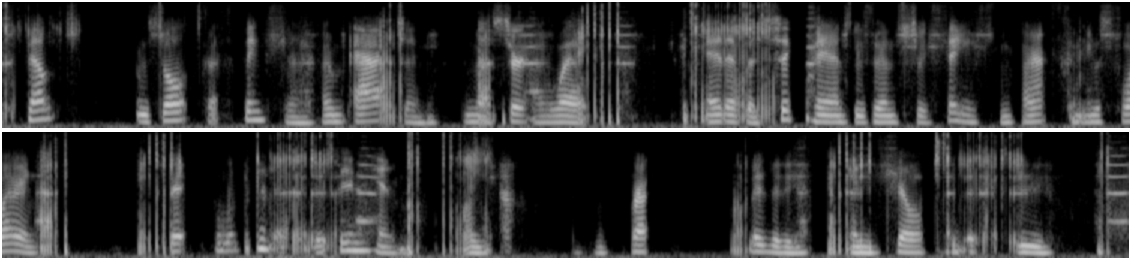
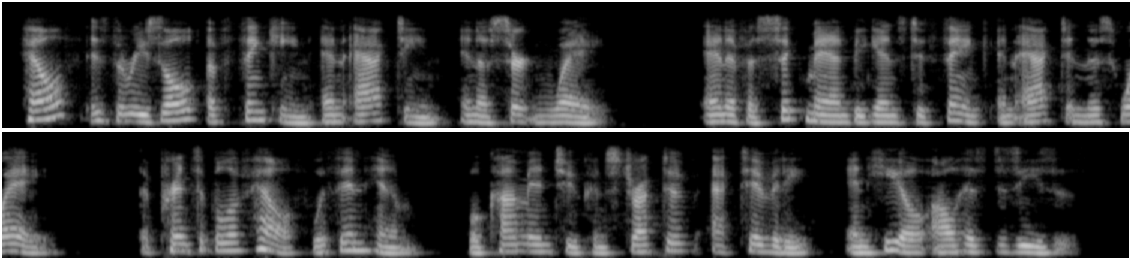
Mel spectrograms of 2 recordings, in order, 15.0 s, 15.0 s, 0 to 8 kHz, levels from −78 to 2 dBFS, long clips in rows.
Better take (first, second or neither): second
